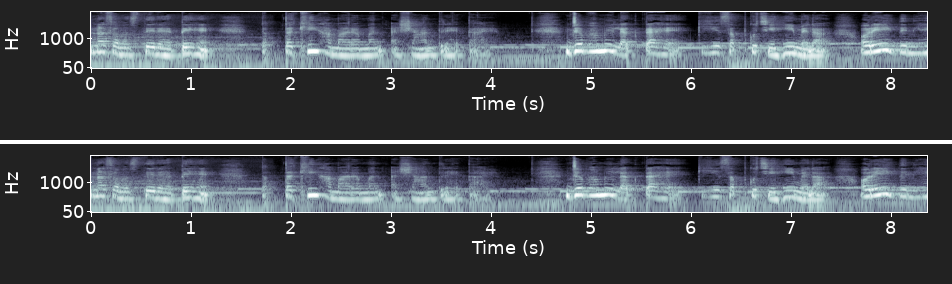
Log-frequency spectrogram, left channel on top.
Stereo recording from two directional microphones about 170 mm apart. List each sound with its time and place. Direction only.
0.0 s a woman's voice: 10° left (ahead or behind)
4.7 s a woman's voice: 10° left (ahead or behind)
